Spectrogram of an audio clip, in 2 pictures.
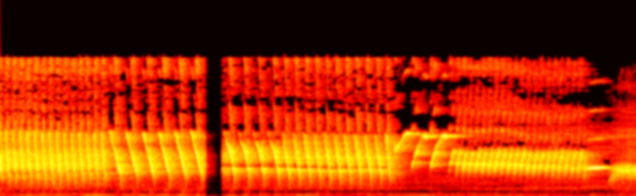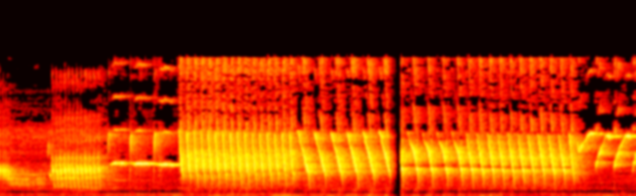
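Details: A yellow canary pours out long rapid trills of sweeping notes, shifting into a high rolling warble, a lower churring passage with thin pure whistles, then back to the fast repeated trill.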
